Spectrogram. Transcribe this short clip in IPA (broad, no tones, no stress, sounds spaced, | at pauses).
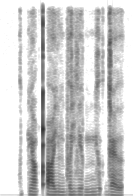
pʲ õ qʼ æ j ĩ b ə j lʲ ɜ b mʲ o ʔ ɡ æ ə̯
